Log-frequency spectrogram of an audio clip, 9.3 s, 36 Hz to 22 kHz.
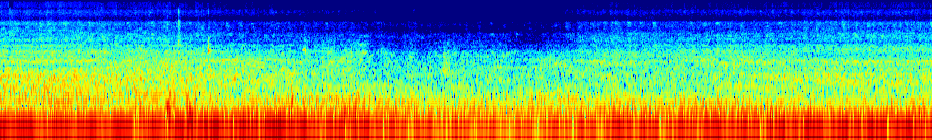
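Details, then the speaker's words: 1991 Ford E350 with 5.8L V8 after a no-start fix, first start of the day at about minus 20. Deep, steady idle with no stumble or knock under the exhaust rumble: normal cold idle. "And this is gonna be the first time I try to start this thing today."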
